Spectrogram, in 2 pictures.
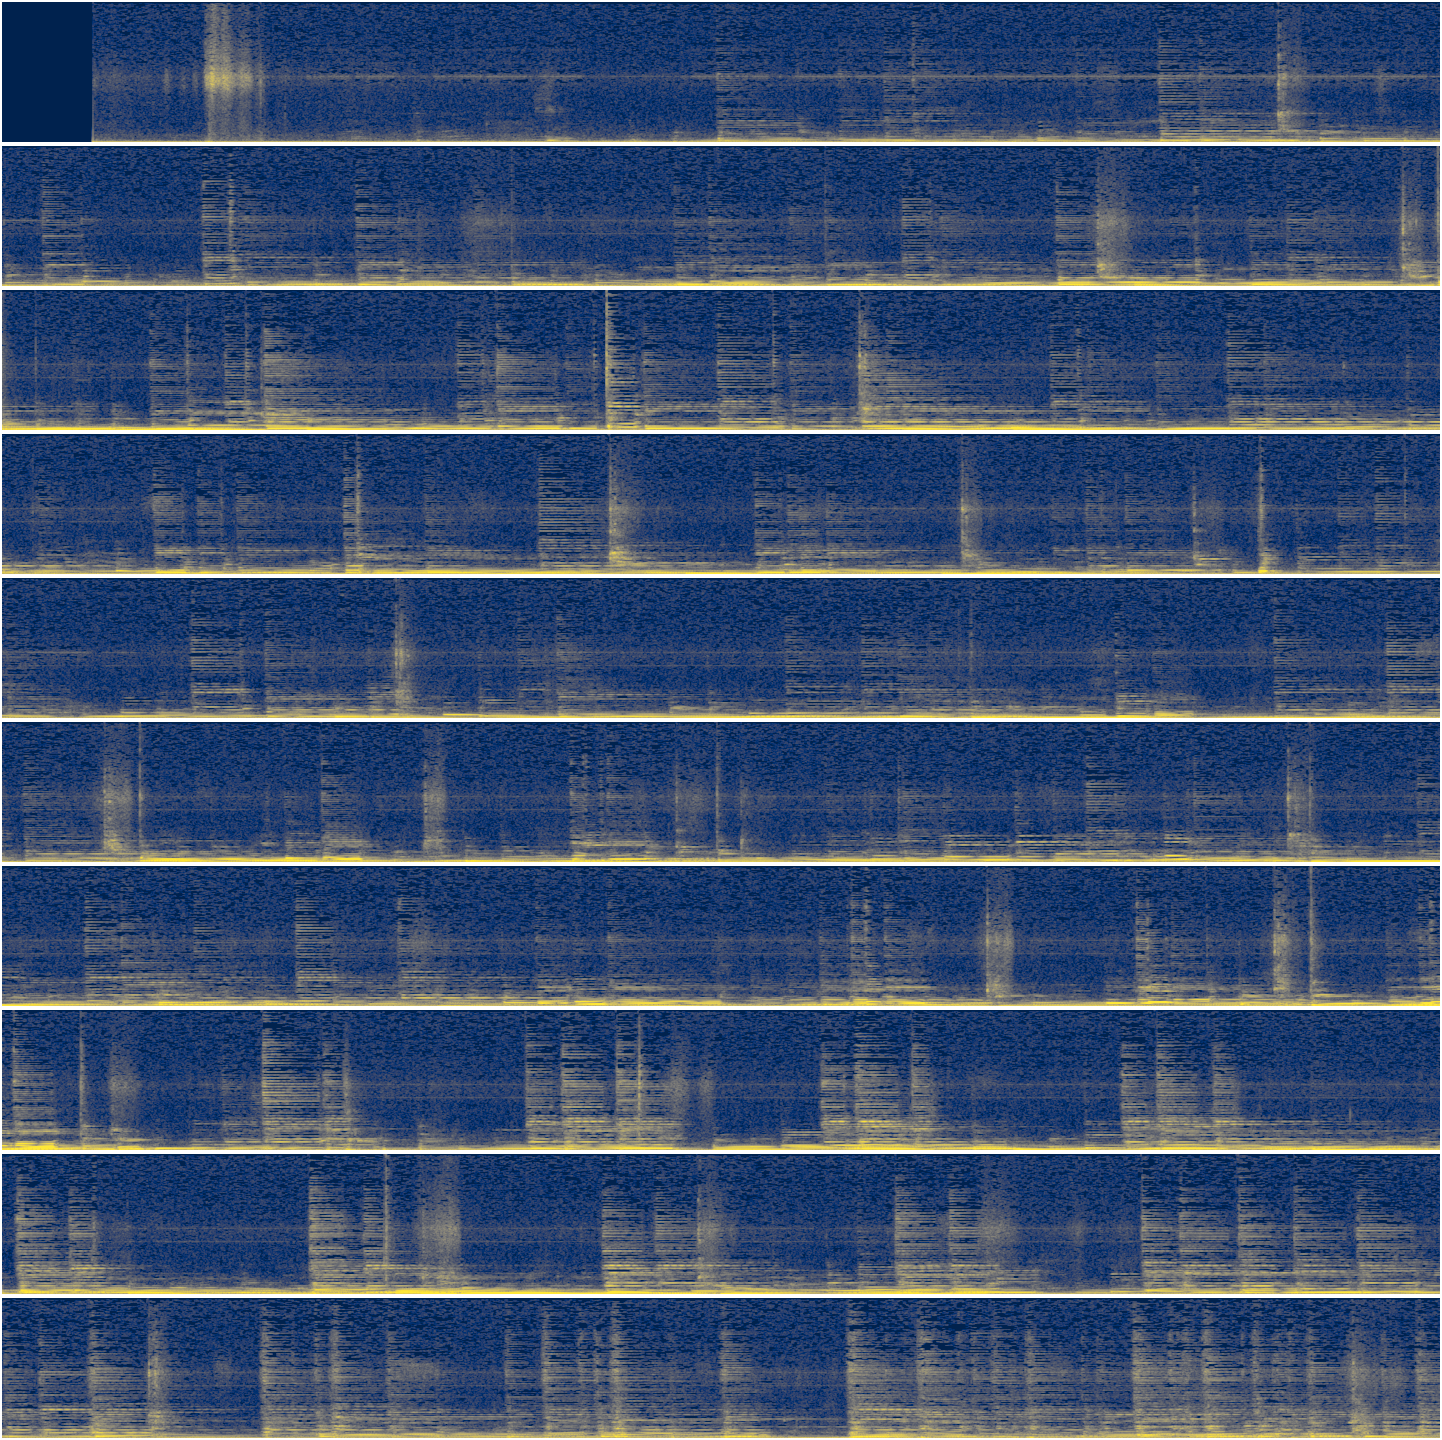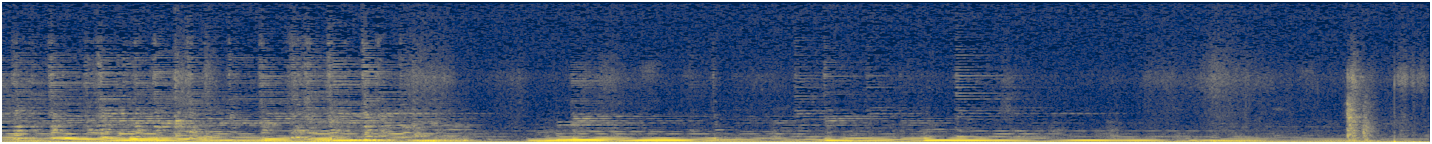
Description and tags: Mystic stringz
Uneek guitar experiments created by Andrew thackray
